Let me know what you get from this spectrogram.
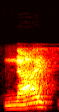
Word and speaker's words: Nice: If you're curious like I was, Nice is pronounced just like a nice glass of wine, but is actually a what for the first name of your husband's sibling? – It's an acronym for Ian and his sisters.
